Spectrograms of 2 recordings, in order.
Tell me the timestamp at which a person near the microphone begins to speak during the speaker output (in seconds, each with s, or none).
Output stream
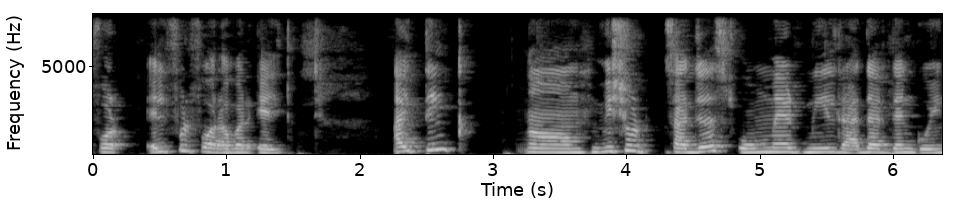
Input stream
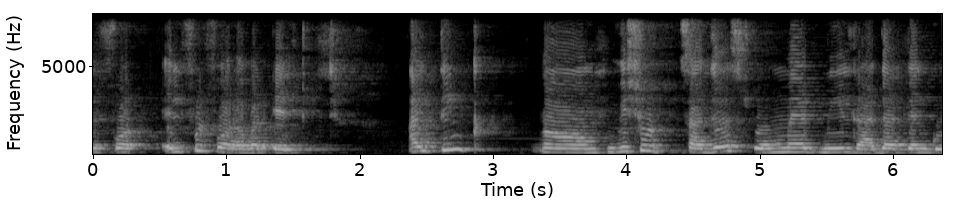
none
